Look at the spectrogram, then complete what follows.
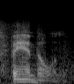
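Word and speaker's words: Phandalin: I always say it wrong, and then I always panic. It's Phandelin? I gotta look, someone called me out. Phandelin, yep. It is Phandelin.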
